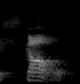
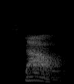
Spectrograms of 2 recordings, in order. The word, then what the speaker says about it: skál: They say skál. Skál. Skál. Skál. It's S-K-A-L. There's an accent over the A. Skál. I don't speak Icelandic. I think it's pronounced skál. Something like that.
